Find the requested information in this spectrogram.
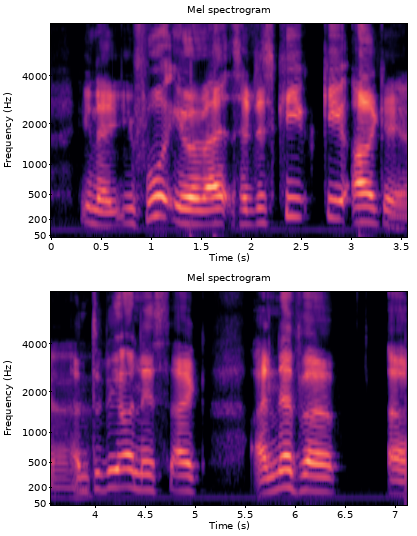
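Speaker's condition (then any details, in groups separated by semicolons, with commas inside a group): Cerebral palsy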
